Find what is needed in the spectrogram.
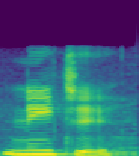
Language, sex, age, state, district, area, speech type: Gujarati, female, 18-30, Gujarat, Anand, urban, read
